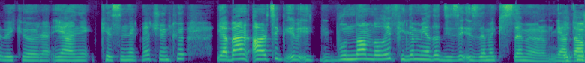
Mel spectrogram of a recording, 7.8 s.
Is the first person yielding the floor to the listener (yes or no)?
yes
